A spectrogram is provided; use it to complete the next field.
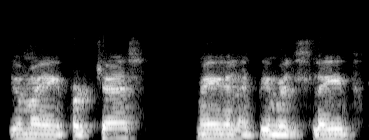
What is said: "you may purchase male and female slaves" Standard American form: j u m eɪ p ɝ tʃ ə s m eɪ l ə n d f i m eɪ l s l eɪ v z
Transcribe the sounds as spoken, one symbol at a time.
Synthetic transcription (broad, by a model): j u m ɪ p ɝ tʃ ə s m eɪ l ə n d p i m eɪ l s l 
